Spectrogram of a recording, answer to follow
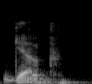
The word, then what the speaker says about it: gelb: This is not gelb, so be careful with the voice of B. You have to pronounce it like P, gelb.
